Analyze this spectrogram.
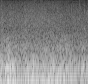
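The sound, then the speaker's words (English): Thunderstorm with heavy rain: a continuous hiss of rainfall over a deep, steady rumble of thunder. It stays fairly even in loudness throughout, with no distinct single crack standing out. “And a storm blows up with flashes of lightning.”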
